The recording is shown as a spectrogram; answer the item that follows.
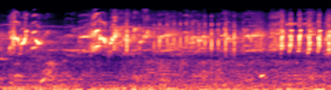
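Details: At a singing contest in Bandung, a lovebird delivers konslet crazy song, a continuous stream of shrill, rapid chirps and twittering trills, thick and unbroken, with faint voices behind.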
